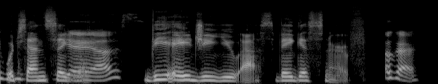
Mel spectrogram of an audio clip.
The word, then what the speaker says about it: vagus: VAGUS, vagus nerve. Okay. I just didn't know if it was spelled like Vegas, like Las Vegas. No, vagus.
